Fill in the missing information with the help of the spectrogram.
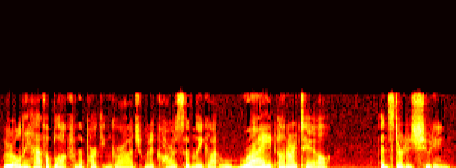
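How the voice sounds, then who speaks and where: Woman, American accent, low voice, candid conversational audiobook narration, slightly dull home recording. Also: animated, moderate pace, gravelly, a little mellow, breathy edge. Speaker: author reading own memoir. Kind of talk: first-person audiobook narration.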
